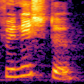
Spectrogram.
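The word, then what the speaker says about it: finished: Word के एंड में, तो इसमें भी ED जोड़ने पर टा उच्चारण बनेगा डी का, तो फिनिश्ड।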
